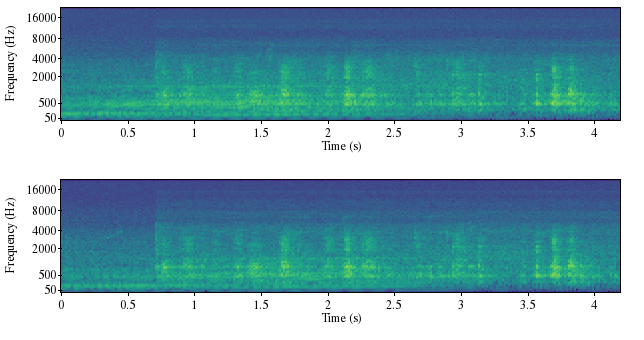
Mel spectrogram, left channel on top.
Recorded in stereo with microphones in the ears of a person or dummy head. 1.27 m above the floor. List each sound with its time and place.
0.7 s writing: 15° right (ahead or behind), 0.8 m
